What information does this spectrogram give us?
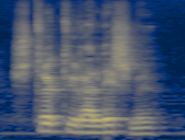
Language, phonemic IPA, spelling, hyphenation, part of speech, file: Dutch, /ˌstrʏk.ty.raːˈlɪs.mə/, structuralisme, struc‧tu‧ra‧lis‧me, noun, Nl-structuralisme.ogg
- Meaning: structuralism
